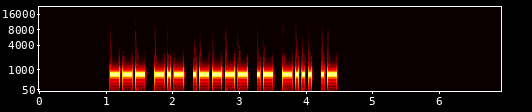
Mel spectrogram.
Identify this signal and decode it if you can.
Morse code, heard as a keyed tone, about 25 wpm, 700 Hz. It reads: OK1ABA
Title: DXCC-100 Call Signs - 6 Characters - Repeated 3x - 25wpm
